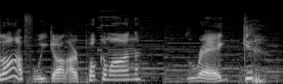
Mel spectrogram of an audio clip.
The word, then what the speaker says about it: Gregj: We got our Pokemon Gregj, the J is silent.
